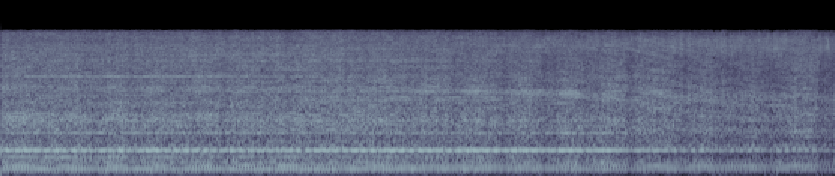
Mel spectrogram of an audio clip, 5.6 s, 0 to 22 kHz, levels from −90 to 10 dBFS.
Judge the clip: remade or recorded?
recorded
